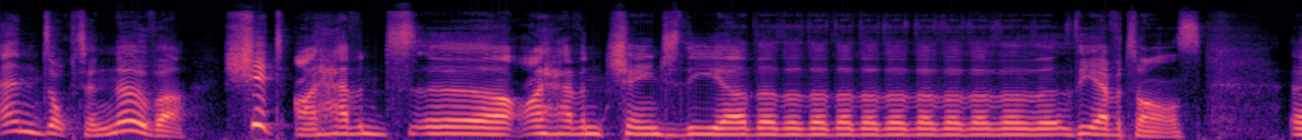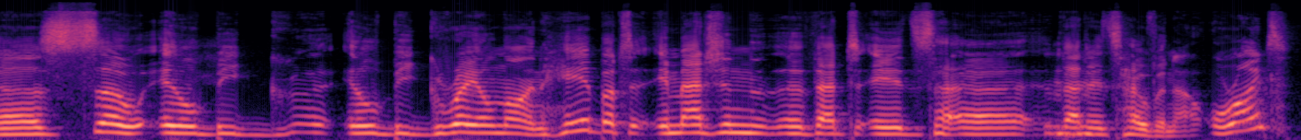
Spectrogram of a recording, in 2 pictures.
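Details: Adult male self-described stammering host in natural conversational speech, with word and phrase repetitions; stuttering.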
